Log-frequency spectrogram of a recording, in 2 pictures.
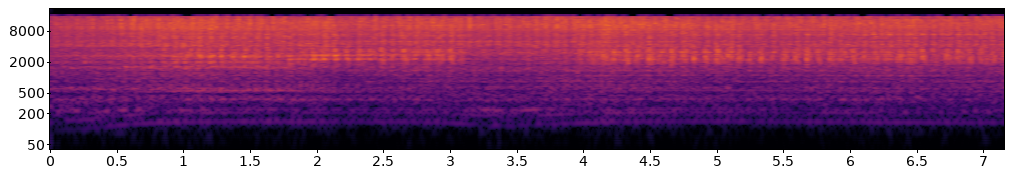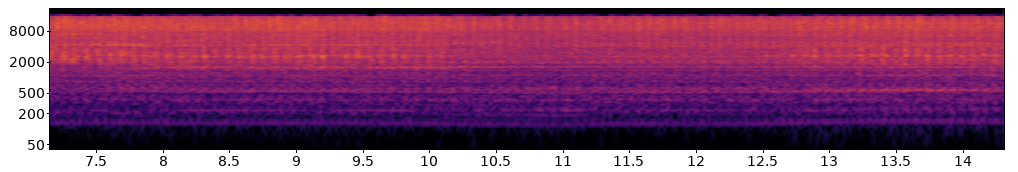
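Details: VW Golf VR6 2.9, 103,000 km, steady idle: bright metallic rattle about three beats a second; chain-rubbing noise that grew louder after replacing upper hydraulic tensioner screw; cause unconfirmed.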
